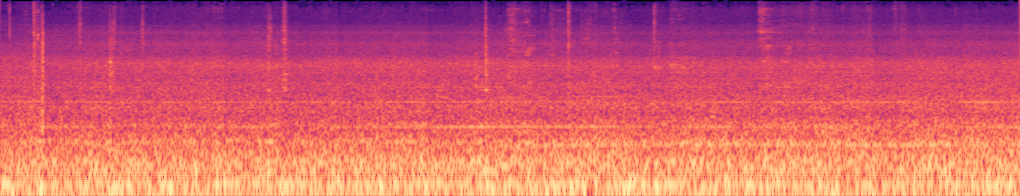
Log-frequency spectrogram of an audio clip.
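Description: Airliner cabin noise in flight: jet engines and rushing air make a steady, loud low rumble with a faint steady hum on top. A few small, faint clicks come through it.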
